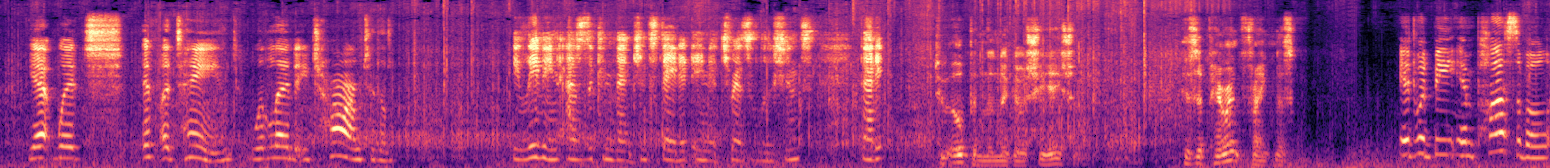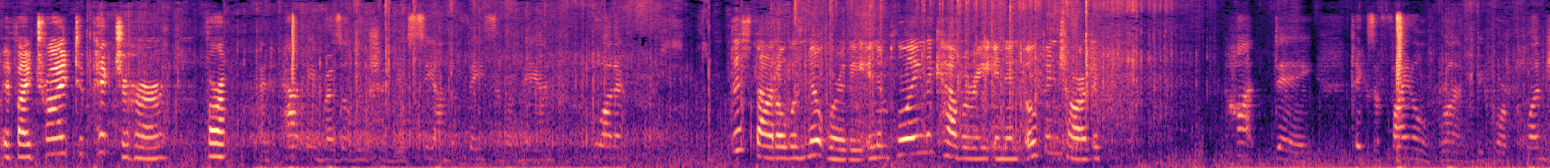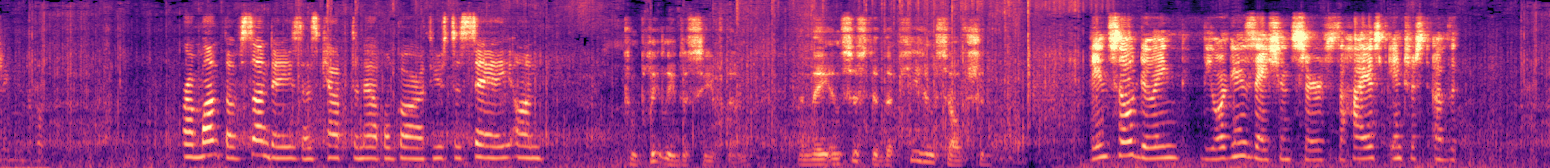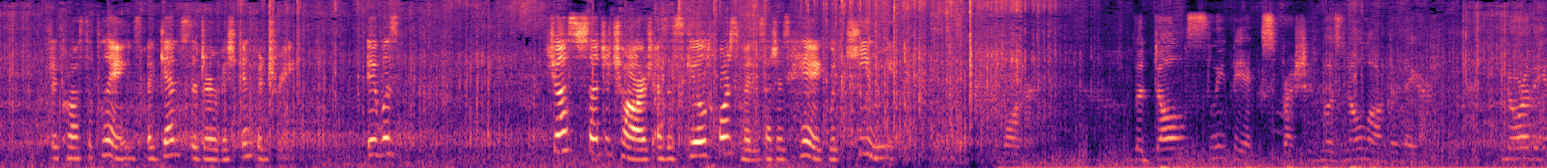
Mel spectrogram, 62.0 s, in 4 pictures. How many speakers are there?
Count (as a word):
six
